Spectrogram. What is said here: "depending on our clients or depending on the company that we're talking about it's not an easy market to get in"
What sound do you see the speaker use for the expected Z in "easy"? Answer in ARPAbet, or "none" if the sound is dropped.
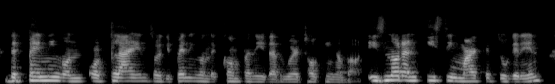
S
